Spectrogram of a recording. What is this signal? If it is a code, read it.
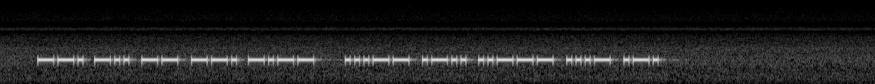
Morse code, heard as a keyed tone, hand-sent with a paddle, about 26 wpm, 1180 Hz, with room echo. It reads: GDMGY 3L2VR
